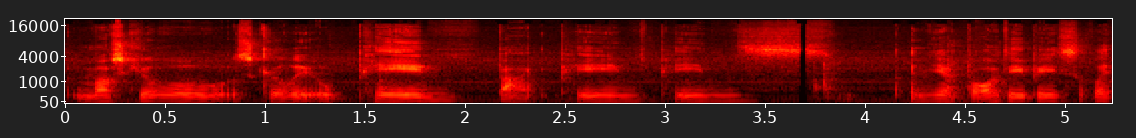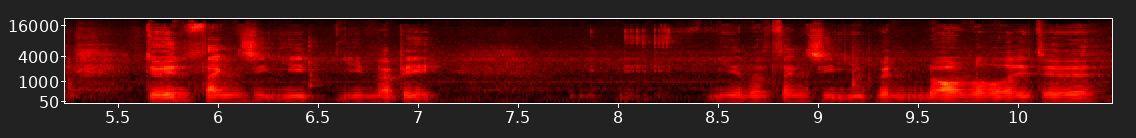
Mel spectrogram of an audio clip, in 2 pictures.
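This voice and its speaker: Deep-voiced man with a sore throat. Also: a little hiss or hum. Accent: British. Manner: chatty, halting, many fillers and restarts. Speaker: YouTube channel host. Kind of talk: casual talk to camera.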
